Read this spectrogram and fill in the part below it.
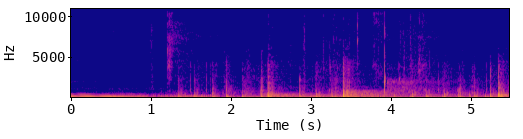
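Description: A pickaxe chips at stone blocks in a video game.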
